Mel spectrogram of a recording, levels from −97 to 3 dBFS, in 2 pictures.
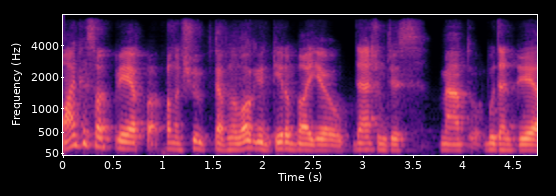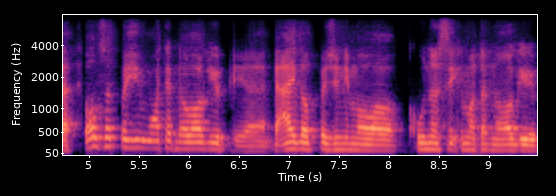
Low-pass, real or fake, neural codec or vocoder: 7.2 kHz; fake; codec, 16 kHz, 1 kbps, X-Codec, HuBERT features, trained on balanced general audio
